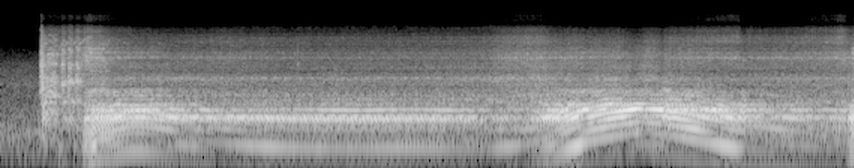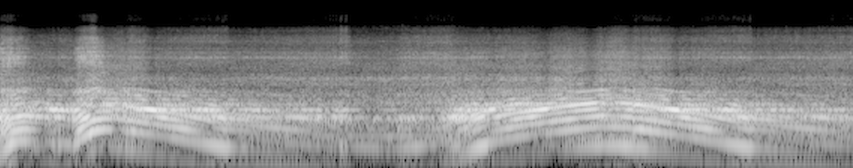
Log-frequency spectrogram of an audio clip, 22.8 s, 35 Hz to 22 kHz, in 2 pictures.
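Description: A 2024 Nissan Frontier SV Hardbody V6 engine revs repeatedly, three loud swelling revs rising and falling over a steady idle, close up with no talking.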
